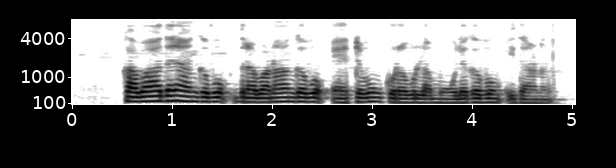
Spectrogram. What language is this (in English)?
Malayalam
